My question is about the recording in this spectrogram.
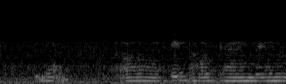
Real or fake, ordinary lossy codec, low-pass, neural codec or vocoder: fake; none; none; codec, 16 kHz, 8 kbps, FunCodec, trained on LibriTTS, 25 frames a second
